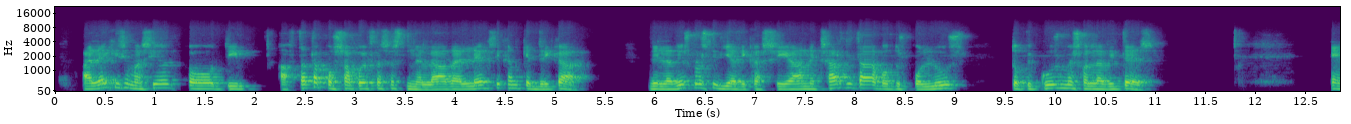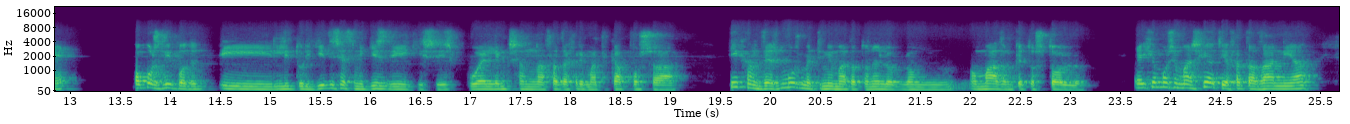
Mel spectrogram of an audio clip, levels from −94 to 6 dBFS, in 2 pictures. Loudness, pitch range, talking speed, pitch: -18 LUFS, 120-165 Hz, 125 wpm, 135 Hz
